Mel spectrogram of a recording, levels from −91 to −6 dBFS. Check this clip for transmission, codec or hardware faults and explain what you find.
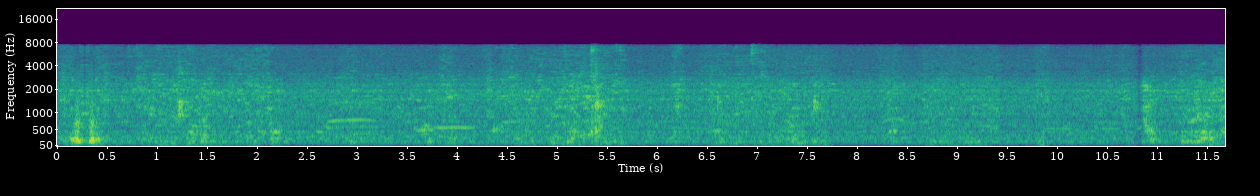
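There's one fault, and it runs the whole way through. From 0 to about 11.7 s the other side's voice is leaking through, sitting well above the main talker. The likely cause is an echo canceller that didn't scrub the loudspeaker's sound from the mic, so it comes through over band-limited call audio that tops out at 8 kHz.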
